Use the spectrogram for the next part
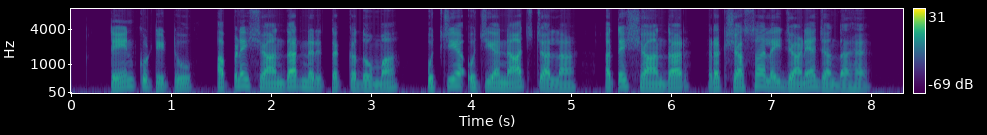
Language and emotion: Punjabi, neutral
